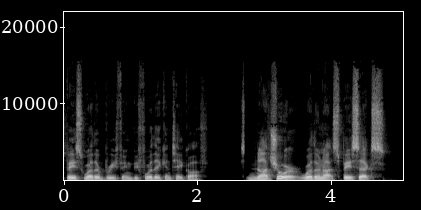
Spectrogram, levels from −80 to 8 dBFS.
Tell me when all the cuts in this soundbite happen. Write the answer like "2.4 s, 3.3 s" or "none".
2.7 s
